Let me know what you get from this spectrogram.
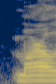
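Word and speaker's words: Marle: there he's my friend Marl is the right way to pronounce this name it's just too funny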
